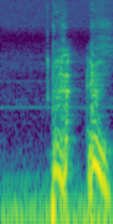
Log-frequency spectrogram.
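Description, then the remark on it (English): Two quick, wet coughs in a row, moderately loud, each a harsh burst trailing into a voiced rasp, from someone who swallowed some orange the wrong way. “It's not a dry cough. Hopefully, I just swallowed some orange the wrong way.”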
